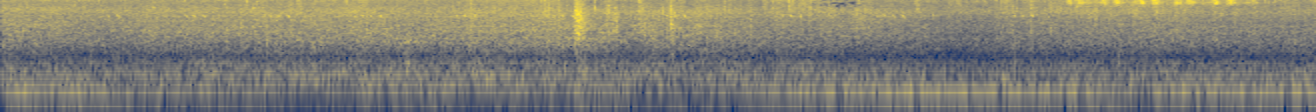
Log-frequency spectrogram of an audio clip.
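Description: A vehicle engine rumbles steadily while driving over rough ground.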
